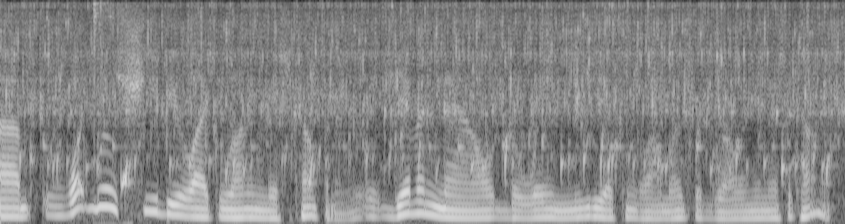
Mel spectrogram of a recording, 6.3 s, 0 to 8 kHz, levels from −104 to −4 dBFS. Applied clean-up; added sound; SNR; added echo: none; Stream + Coin (dropping); 7 dB; none.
